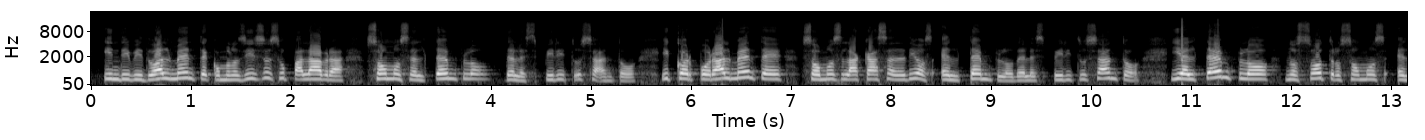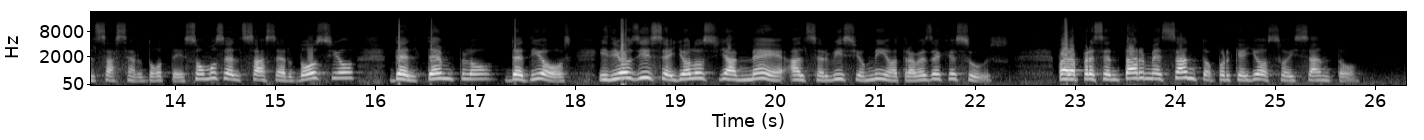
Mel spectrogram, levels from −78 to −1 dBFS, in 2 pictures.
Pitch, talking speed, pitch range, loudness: 245 Hz, 130 wpm, 220-260 Hz, -22 LUFS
